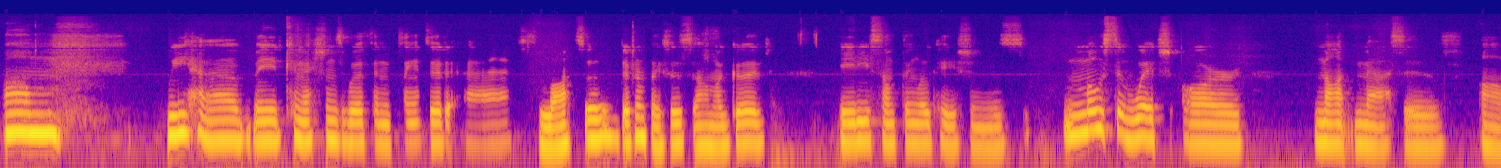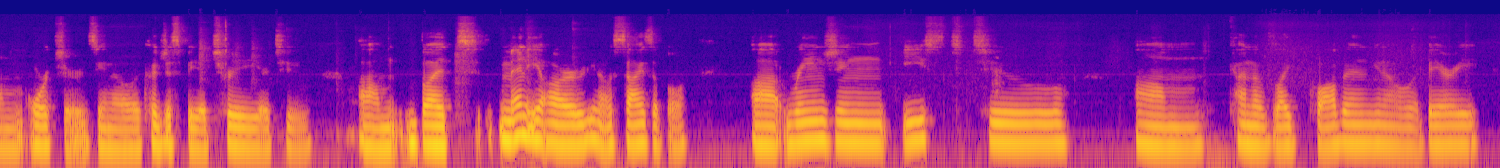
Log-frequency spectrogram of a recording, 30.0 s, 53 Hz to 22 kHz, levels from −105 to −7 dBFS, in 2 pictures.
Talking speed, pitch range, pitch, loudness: 110 wpm, 115-135 Hz, 125 Hz, -24 LUFS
